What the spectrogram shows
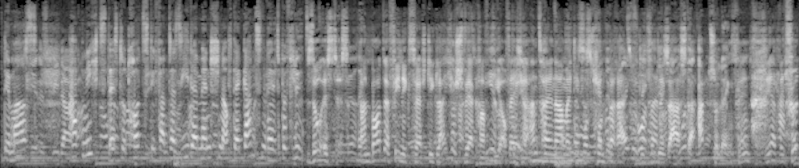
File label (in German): TV Sprecher; TVSprecherHG ExNASAAstronaut; For All Mankind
